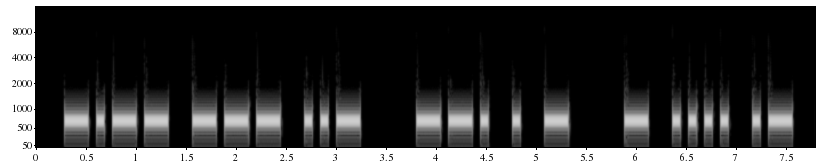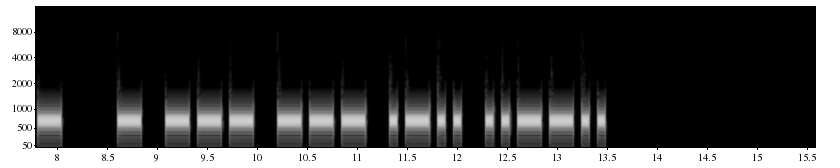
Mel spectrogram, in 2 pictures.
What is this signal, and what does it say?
Morse code, heard as a keyed tone, about 16 wpm, 700 Hz. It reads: YOU GET THAT TOOL?
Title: Sentences from Top 1000 Words - Review Part 6 - 15wpm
